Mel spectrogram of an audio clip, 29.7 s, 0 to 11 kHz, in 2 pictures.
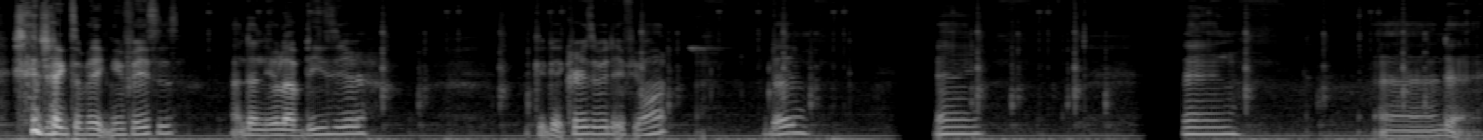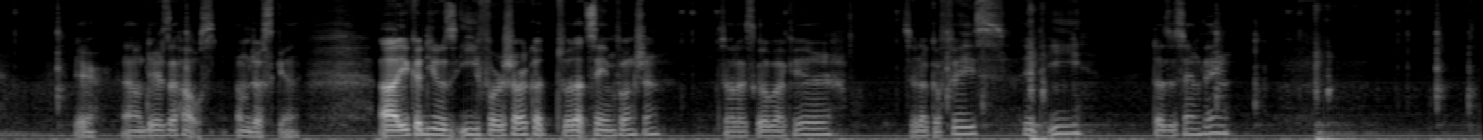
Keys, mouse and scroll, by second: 0.5 click, 2.7 click, 3.2 click, 3.9 middle click, 4.5 click, 5.1 middle click, 5.6 click, 6.5 middle click, 7.3 click, 7.9 middle click, 8.4 click, 9.1 click, 9.9 middle click, 10.5 click, 10.8 middle click, 11.7 click, 12.5 middle click, 13.8 click, 14.1 middle click, 14.7 click, 15.5 middle click, 16.8 middle click, 21.7 click, 22.1 click, 23.9 click, 24.4 middle click, 25.2 e, 27.1 middle click, 27.8 click, 28.1 e, 29.3 middle click.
